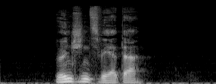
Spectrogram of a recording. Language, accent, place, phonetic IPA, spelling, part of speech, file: German, Germany, Berlin, [ˈvʏnʃn̩sˌveːɐ̯tɐ], wünschenswerter, adjective, De-wünschenswerter.ogg
- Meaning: inflection of wünschenswert: 1. strong/mixed nominative masculine singular 2. strong genitive/dative feminine singular 3. strong genitive plural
